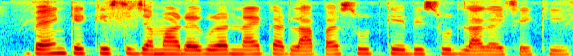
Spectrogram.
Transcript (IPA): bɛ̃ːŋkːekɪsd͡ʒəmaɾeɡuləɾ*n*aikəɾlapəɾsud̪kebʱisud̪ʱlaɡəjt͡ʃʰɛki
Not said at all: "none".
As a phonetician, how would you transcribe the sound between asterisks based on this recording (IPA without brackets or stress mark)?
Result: n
